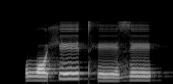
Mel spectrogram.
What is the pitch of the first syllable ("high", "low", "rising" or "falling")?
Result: low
